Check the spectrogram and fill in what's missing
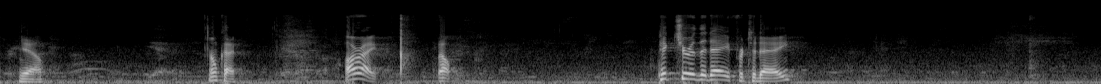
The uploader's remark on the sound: Live Class Lecture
